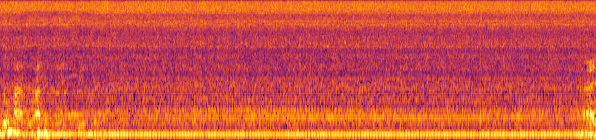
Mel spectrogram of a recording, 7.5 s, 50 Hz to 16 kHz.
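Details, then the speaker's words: Slot car motor on a Dyno 2.0 after checking the pickup shoes; steady high electric whine at one pitch with faint roughness, sounding short of full speed; it had sounded nasty on the dyno; motor underperforming. "let's see if uh see if this sounds any better cuz it was sounding pretty nasty on the on the Dino wasn't it"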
